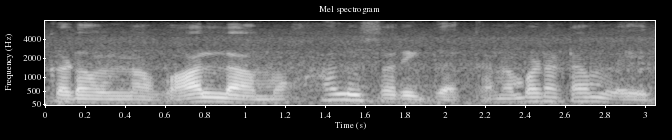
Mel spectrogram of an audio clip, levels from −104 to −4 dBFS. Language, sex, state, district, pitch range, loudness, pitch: Telugu, male, Telangana, Hyderabad, 115-150 Hz, -21 LUFS, 125 Hz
